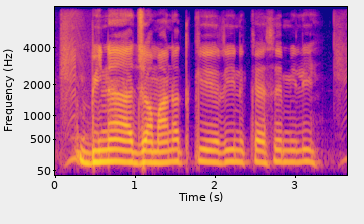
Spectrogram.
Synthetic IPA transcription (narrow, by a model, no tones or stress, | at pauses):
bɪnad͡ʒəmaːnət̪keɾiːnkɛːsemɪliː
